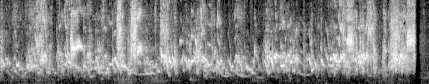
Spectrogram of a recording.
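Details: Budgerigars described as happy keep up a steady stream of rapid, high chirps and raspy warbling from several birds at once, ending in a brief pause.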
